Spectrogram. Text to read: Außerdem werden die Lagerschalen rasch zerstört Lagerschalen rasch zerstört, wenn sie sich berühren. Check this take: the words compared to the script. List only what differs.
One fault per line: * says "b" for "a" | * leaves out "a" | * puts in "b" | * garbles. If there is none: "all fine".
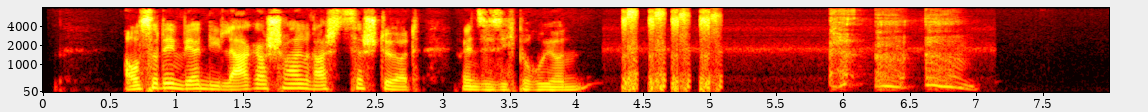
* leaves out "Lagerschalen rasch zerstört"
